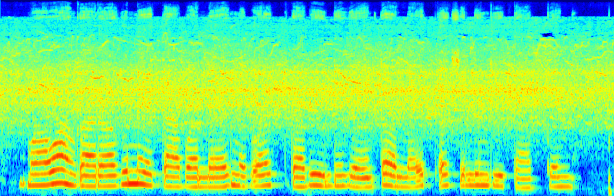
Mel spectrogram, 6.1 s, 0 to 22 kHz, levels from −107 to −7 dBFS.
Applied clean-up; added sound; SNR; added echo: none; Chirp, tweet; 2 dB; none.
